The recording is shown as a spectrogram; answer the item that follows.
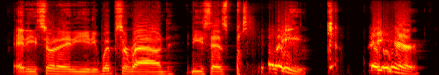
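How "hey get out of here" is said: swooping, shrill, very high-pitched scream. Playing a character who whips around and yells: screaming. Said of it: "Because I'm screaming".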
